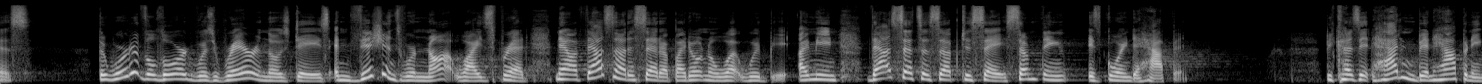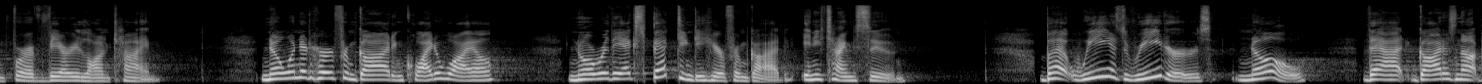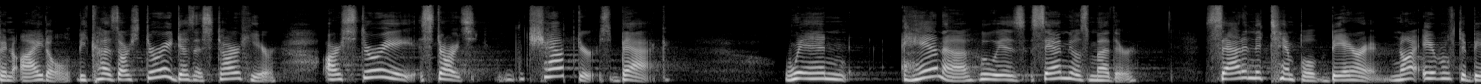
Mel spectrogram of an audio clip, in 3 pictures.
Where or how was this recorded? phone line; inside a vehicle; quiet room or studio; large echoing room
large echoing room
